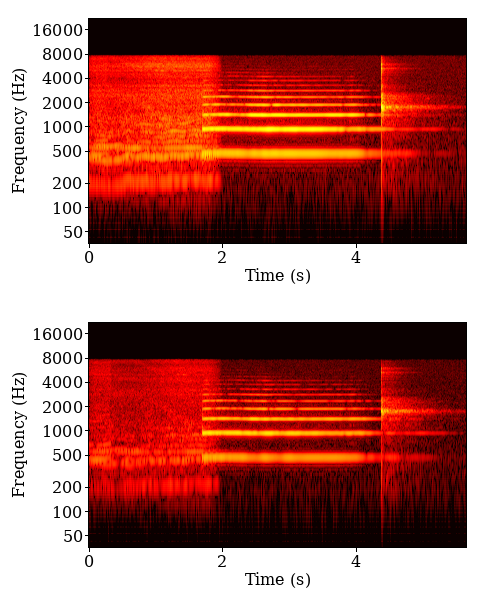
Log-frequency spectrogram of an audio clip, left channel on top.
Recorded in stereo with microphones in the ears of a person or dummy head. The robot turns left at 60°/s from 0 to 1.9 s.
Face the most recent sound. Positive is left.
turn(degrees=30)  # may be behind; listen again after turning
